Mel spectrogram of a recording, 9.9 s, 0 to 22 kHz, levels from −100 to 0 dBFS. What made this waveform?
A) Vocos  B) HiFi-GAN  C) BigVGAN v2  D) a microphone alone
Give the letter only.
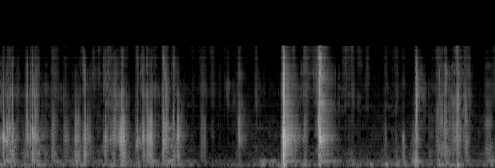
C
